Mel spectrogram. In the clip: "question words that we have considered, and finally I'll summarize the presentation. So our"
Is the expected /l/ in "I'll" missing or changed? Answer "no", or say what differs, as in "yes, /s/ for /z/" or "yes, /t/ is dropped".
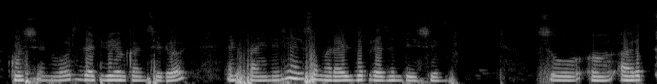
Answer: no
